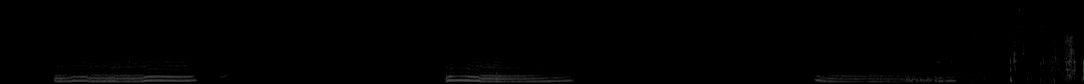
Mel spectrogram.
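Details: Snoring of a sleeping house cat: three droning, nasal snores around a second and a half long, roughly every four seconds, the pitch sliding slightly within each breath, ending with light rustling.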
